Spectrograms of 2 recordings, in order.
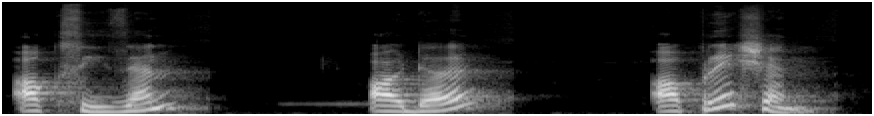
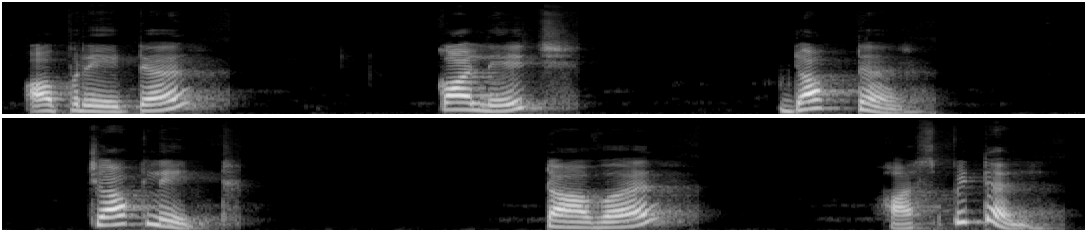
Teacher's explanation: यह ध्वनि नज़दीक है हिंदी स्वर आ तथा ओ के। हम इसे ऐसे समझेंगे कि जो ध्वनि अ होती है यह हिंदी स्वर आ तथा ओ का मिला जुला रूप है।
